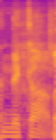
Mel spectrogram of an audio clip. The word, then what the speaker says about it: niqab: Wait, H-I-J-A-B. – Yeah, this is something else, though. – Niqab. – Yeah, I said it right. Niqab.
